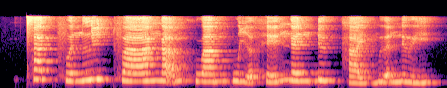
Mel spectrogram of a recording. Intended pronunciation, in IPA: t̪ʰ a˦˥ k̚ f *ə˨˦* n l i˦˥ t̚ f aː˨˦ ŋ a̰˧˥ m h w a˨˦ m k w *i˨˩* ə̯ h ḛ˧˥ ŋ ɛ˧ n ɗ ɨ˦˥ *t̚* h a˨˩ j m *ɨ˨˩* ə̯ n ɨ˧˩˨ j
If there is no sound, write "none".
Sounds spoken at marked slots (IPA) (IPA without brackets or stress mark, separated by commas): ə˨˦, ḭ˧˨, k̚, ɨ̰˧˨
